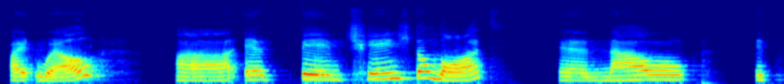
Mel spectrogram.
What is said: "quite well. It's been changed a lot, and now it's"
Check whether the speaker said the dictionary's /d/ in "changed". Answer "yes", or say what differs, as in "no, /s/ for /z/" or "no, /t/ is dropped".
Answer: yes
